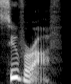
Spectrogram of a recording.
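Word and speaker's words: Suvorov: The Duke of Portland received a letter yesterday before he left Dover from his son who is with Marshall Subaro, pronounced Subverof, of the Battle of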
